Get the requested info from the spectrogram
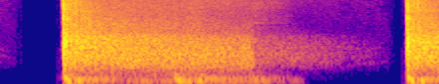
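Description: A hip-hop percussion sample previewed over the drum beat: it starts suddenly, a hit with a hissy, noisy tail over low bass, and is cut off after about a second.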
